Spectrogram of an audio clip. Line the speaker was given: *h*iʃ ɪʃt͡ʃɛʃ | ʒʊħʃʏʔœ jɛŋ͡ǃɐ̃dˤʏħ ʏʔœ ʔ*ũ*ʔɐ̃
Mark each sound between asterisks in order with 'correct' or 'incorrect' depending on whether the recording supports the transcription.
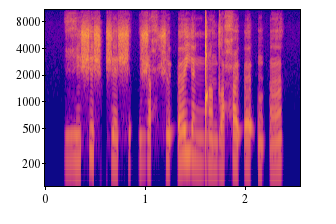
incorrect: ɦ, correct

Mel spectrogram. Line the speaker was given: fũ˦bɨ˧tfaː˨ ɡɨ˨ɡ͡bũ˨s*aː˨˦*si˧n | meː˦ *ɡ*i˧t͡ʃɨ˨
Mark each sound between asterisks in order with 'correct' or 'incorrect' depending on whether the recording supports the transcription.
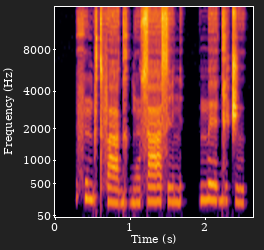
incorrect: aː˦, correct

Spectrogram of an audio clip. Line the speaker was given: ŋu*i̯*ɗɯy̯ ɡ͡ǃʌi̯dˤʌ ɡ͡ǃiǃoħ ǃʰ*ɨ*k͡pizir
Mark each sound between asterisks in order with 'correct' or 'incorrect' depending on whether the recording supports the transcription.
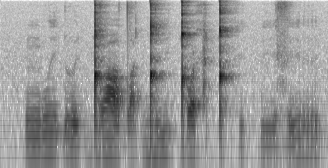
correct, incorrect: i

